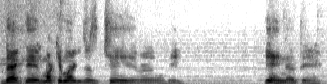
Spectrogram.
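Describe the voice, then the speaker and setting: A man's voice: medium pitch, moderate pace, muffled recording. A man co-hosting a sports podcast who teases the others, repeats himself and keeps saying "bro", over faint music. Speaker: podcast co-host. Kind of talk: casual sports chat.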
